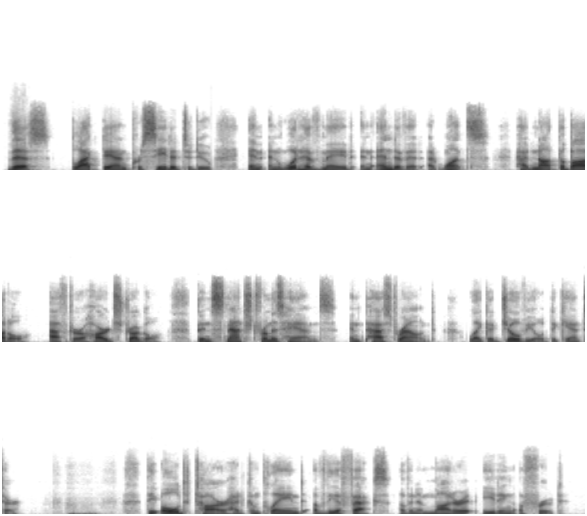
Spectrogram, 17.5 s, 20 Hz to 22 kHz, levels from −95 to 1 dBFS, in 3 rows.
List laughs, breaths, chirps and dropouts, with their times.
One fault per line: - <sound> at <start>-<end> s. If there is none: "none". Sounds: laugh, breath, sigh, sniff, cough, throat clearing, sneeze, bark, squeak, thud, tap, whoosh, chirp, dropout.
- breath at 12.2-12.8 s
